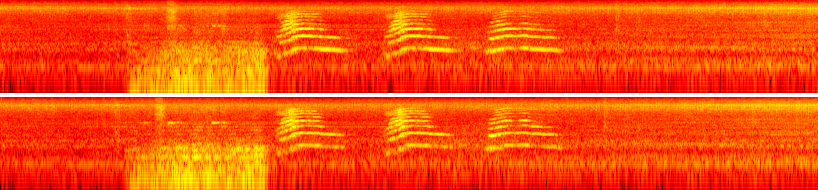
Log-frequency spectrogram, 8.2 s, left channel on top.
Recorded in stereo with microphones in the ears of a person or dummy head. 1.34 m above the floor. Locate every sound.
1.2 s a sliding door: 20° right (ahead or behind), 1.3 m
2.7 s a cat meowing: 35° right (ahead or behind), 1.6 m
